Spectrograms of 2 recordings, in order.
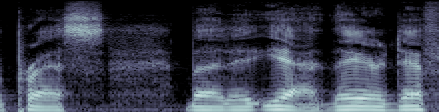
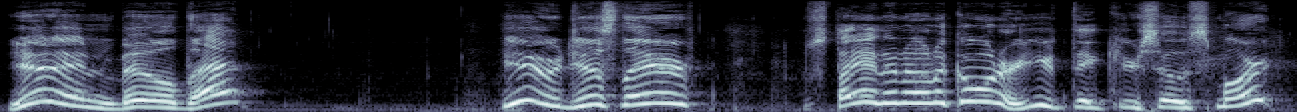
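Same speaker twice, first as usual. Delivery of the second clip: a hammed-up impression of a president mocking the audience; Bill Clinton; 12 semitones higher, 4 dB louder than usual. Mocking the president's speech to business owners, high put-on voice. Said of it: "I kinda slipped into Bill Clinton there".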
